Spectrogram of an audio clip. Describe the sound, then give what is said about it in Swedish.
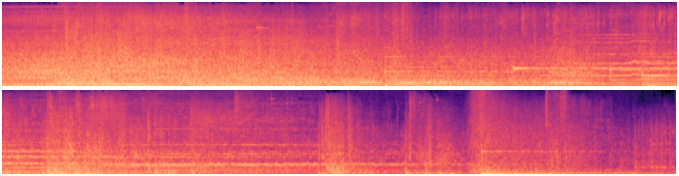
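A massive crashing boom echoes across an airport as a KLM jet's engines and underside collide with a Pan Am jumbo jet, opening loud and broad, then a long rumbling, grinding roar with metallic tones and scattered bangs and cracks that slowly fade, with one last heavy thud near the end. “Ett fasligt brak ekar över hela flygplatsen när KLM-planets motorer och underdel kolliderar med Pan Am-planet.”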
